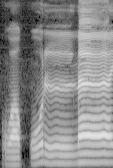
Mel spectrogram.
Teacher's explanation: pangkal lidah kita harus kita angkat sehingga terdengar suara qanya menebal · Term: isti'da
